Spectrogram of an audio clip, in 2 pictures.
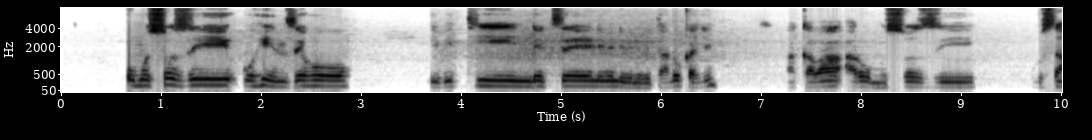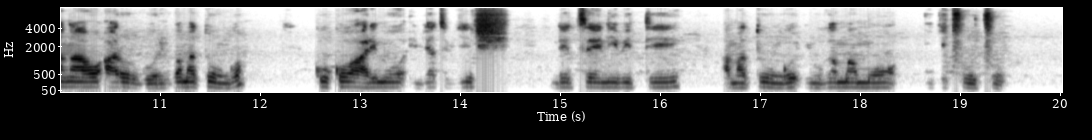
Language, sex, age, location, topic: Kinyarwanda, female, 25-35, Nyagatare, agriculture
